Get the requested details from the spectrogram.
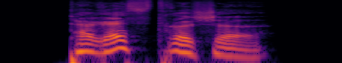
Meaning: inflection of terrestrisch: 1. strong/mixed nominative/accusative feminine singular 2. strong nominative/accusative plural 3. weak nominative all-gender singular
- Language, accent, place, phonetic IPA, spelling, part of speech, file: German, Germany, Berlin, [tɛˈʁɛstʁɪʃə], terrestrische, adjective, De-terrestrische.ogg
